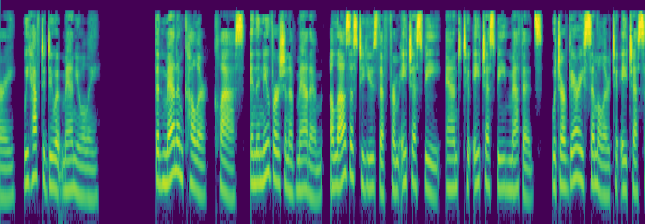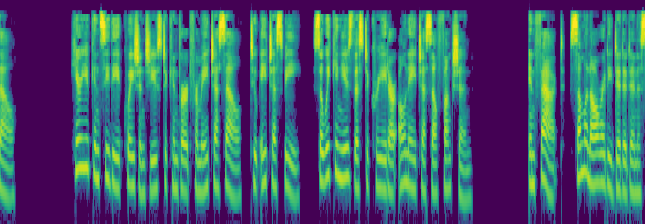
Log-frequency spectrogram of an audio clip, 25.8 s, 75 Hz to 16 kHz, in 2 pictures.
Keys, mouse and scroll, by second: 0.8-1.8 drag, 1.1-2.5 scroll down 1, 2.5-3.9 scroll down 1, 3.9-5.7 drag, 5.9 click, 8.1-10.0 drag, 12.7 click, 13.6 click, 23.4 click, 24.3-25.1 scroll down 2, 25.1-25.8 scroll up 2.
